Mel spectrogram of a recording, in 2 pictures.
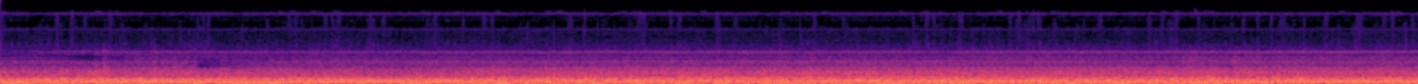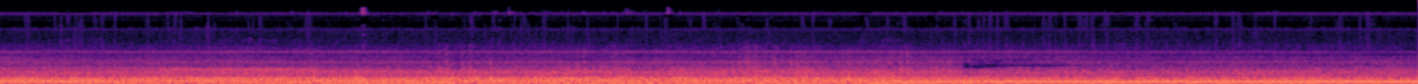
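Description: Steady low rumble and hum of a V/Line passenger train running along the line, heard from inside the carriage; the low hum shifts slightly about three quarters of the way through.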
